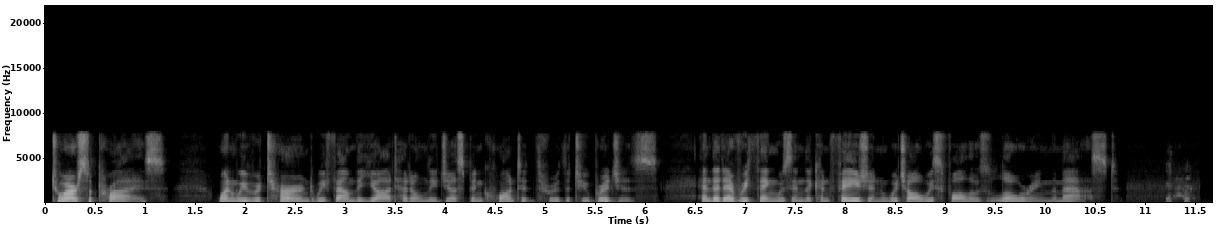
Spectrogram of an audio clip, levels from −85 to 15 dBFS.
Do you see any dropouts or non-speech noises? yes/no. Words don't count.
yes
